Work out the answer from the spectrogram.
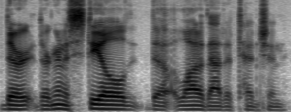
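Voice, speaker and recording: A middle-aged man from the Pittsburgh area telling family stories in a casual chat, animated when amused. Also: fairly low pitch, moderate pace, dry recording. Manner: animated anecdote teller, voice jumps up when amused. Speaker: podcast guest.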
